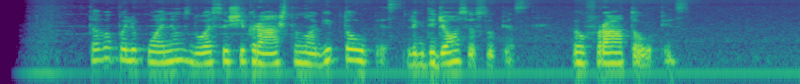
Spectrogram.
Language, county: Lithuanian, Šiauliai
